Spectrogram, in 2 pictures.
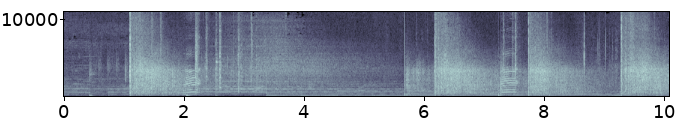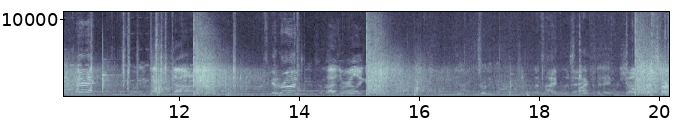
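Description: Centerfire bolt-action precision rifle fired several times, one sharp shot every few seconds, each with a trailing echo. The shots sit over background music whose bass line comes in about three seconds in.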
